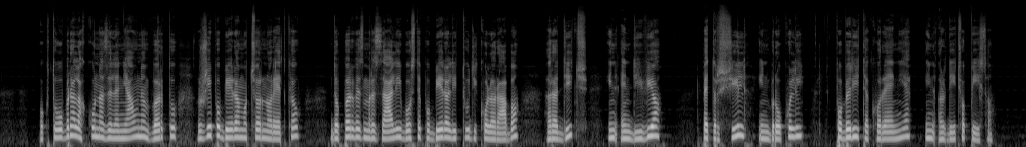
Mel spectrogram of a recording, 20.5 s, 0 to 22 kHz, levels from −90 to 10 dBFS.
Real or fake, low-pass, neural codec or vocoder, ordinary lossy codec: real; 19.8 kHz; none; none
